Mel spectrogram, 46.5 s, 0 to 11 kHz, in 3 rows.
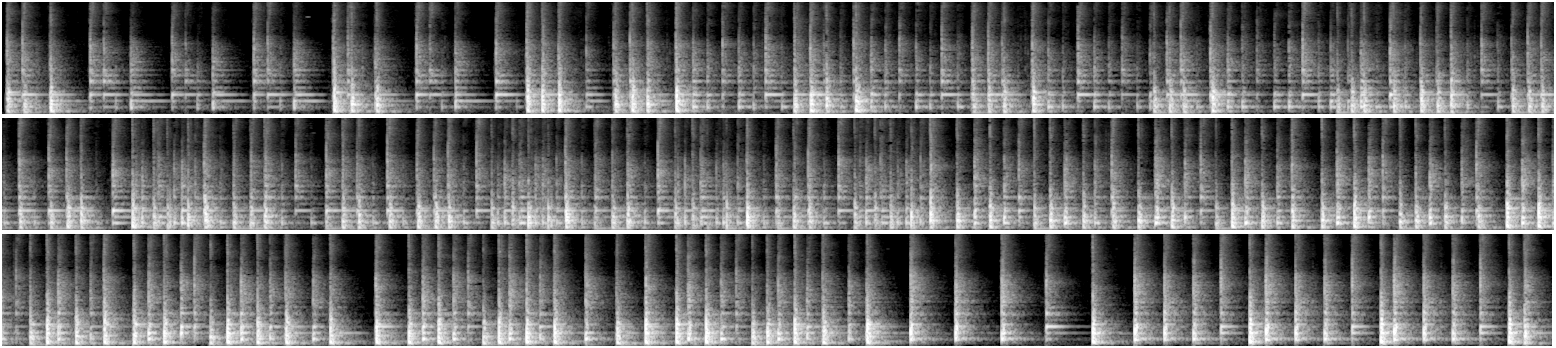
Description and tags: Mridangam-Tishra
A short theka, jathi and muktaayam in Tishra nade (Triple meter), Adi taala (8 beats in a cycle) on a Mridangam. (Amateur playing)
